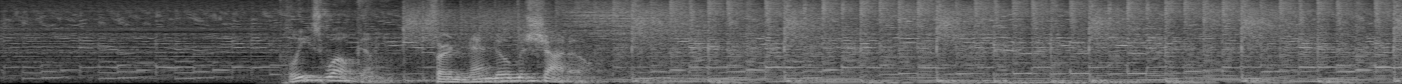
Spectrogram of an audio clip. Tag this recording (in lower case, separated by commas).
music, speech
